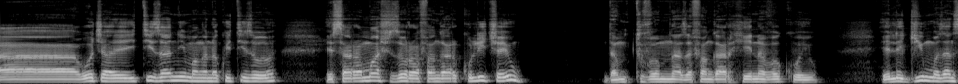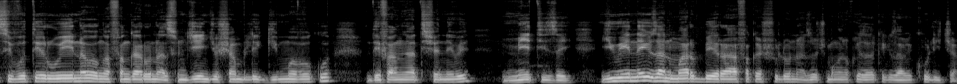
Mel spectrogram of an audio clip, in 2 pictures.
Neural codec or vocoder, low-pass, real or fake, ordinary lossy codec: vocoder, 48 kHz, 128 mel bands, Vocos; none; fake; none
